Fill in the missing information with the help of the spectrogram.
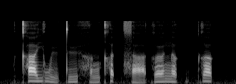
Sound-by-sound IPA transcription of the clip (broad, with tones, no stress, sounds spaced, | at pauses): kʰ aː˥ j w yː˨˩ t̪ yː˧ h ɐ˨˥ ŋ kʰ ɐ˥ t̚ s aː˨˩ k œː˥ n ɐ˨˥ k̚ ɵ˥ t̚ k ɐ˥ k̚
